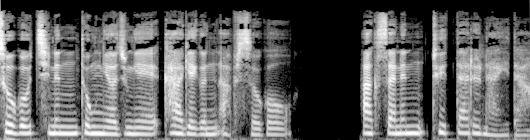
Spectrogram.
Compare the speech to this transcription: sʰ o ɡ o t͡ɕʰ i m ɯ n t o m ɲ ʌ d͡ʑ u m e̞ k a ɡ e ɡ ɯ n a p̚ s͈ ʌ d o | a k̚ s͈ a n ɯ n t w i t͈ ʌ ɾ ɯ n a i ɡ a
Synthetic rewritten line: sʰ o ɡ o t͡ɕʰ i n ɯ n t o ŋ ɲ ʌ d͡ʑ u ŋ e̞ k a ɡ e ɡ ɯ n a p̚ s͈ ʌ ɡ o | a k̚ s͈ a n ɯ n t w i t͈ a ɾ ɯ n a i d a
